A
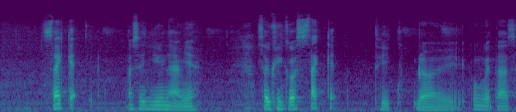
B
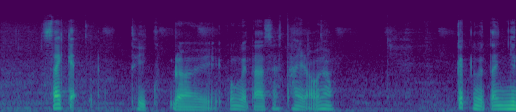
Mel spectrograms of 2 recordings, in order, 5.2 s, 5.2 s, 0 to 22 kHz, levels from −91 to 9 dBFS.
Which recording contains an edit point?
B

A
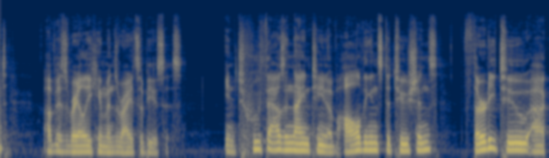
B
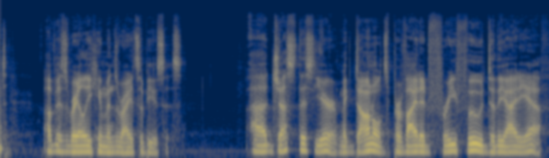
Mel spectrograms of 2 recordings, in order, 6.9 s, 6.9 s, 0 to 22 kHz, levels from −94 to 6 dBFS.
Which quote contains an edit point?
A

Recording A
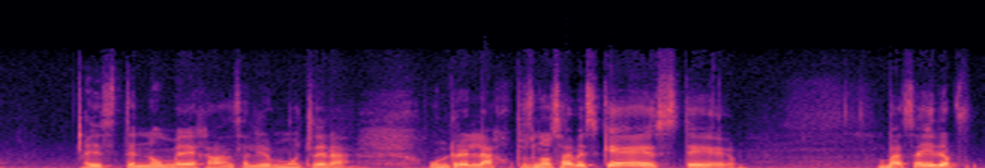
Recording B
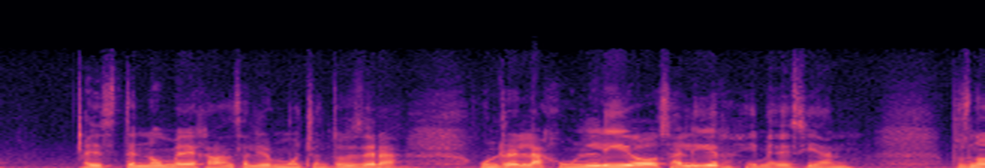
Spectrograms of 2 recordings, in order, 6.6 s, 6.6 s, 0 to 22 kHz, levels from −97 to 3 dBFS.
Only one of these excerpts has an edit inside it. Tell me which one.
A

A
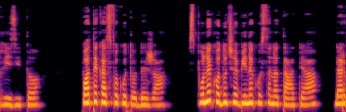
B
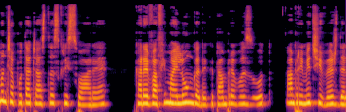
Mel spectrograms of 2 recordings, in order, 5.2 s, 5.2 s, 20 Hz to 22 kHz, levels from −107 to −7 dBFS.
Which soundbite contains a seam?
A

